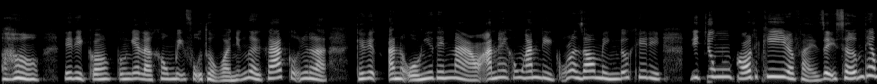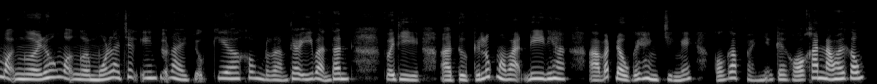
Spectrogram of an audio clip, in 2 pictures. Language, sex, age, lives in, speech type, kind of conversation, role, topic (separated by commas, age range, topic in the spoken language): Vietnamese, female, 20-24, Vietnam, conversation, podcast, host, Lần đầu bạn đi một mình mang lại cho bạn cảm giác như thế nào?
